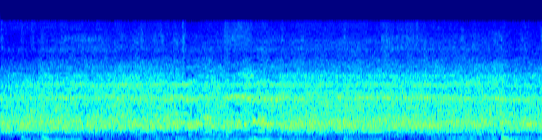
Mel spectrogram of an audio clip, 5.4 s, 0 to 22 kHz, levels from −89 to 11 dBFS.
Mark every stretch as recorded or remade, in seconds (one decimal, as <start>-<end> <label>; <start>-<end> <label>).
0.0-1.8 recorded; 1.8-2.8 remade; 2.8-5.4 recorded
